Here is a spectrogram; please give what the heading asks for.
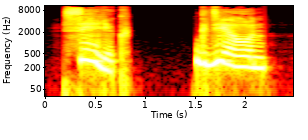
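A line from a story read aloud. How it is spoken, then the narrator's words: Cried out. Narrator (Russian): вскрикнула Бренна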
